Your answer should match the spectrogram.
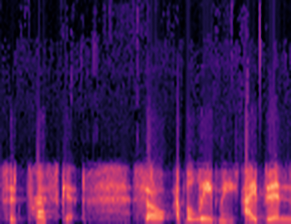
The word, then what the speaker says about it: Prescott: called prescott but i would always call it prescott and they look at me funny and they and it's spelled prescott but they pronounce it prescott so believe me i've been uh corrected many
